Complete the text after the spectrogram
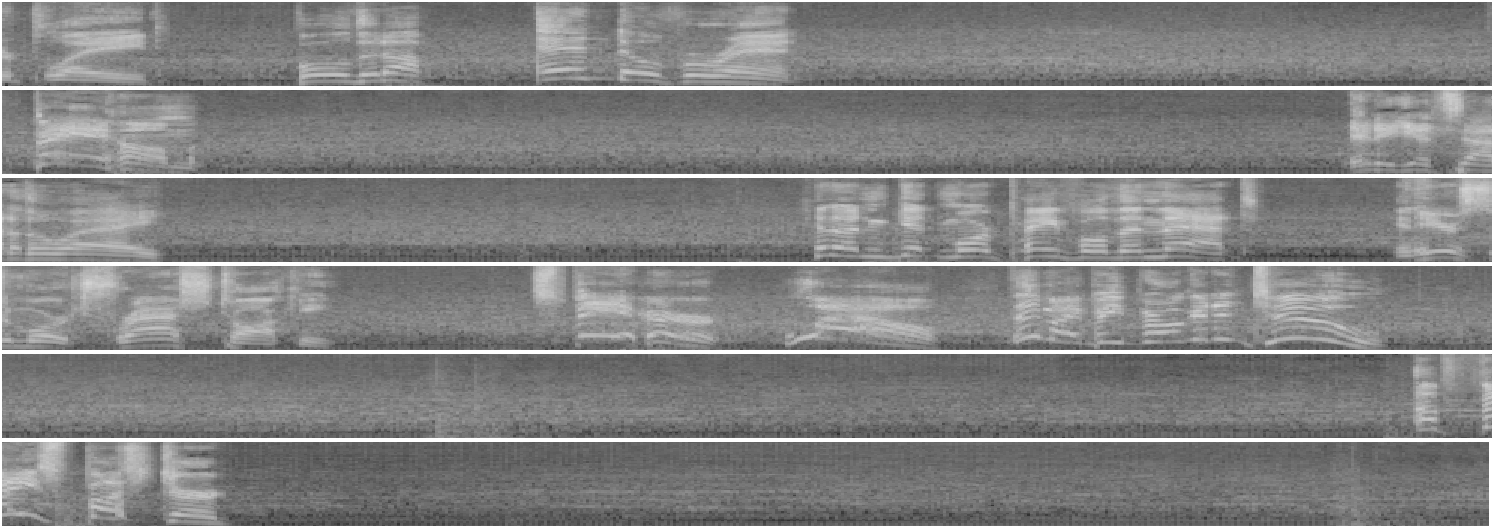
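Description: An arena crowd murmurs and cheers.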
